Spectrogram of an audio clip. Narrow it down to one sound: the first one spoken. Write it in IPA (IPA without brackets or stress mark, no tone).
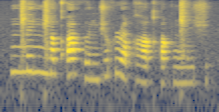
ŋ͡ǁ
